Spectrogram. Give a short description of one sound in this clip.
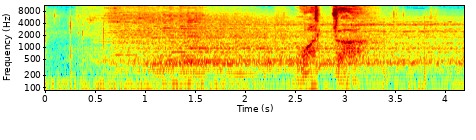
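A man mutters in surprise.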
